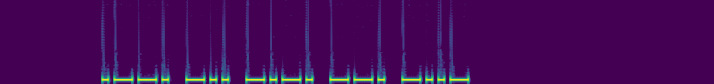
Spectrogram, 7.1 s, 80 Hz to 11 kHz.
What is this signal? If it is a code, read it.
Morse code, heard as a keyed tone, about 20 wpm, 700 Hz. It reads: PDCGX
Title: Code Groups - 5 Letters - 20wpm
